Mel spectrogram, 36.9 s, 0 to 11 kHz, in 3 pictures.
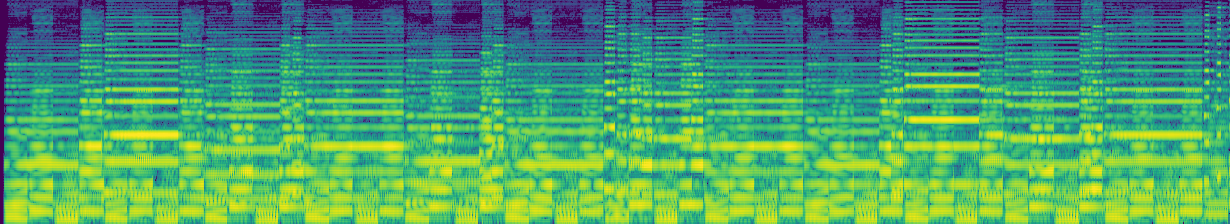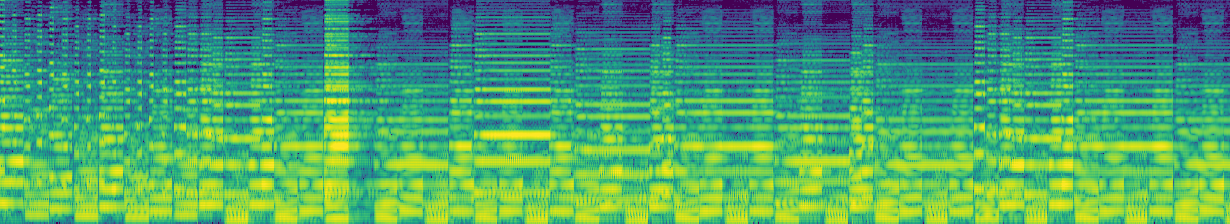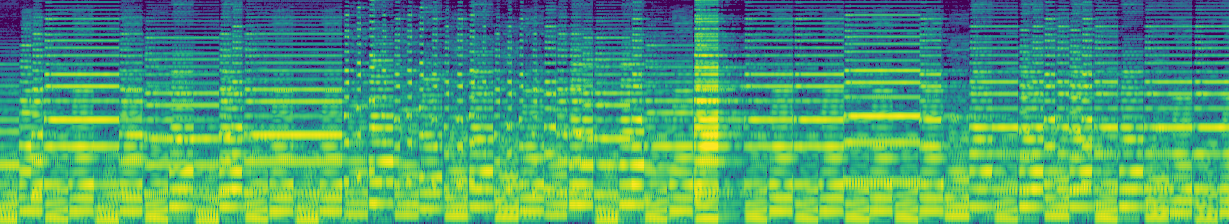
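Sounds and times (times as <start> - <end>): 
accordion playing a Hungarian dance: 0.1 - 36.8.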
